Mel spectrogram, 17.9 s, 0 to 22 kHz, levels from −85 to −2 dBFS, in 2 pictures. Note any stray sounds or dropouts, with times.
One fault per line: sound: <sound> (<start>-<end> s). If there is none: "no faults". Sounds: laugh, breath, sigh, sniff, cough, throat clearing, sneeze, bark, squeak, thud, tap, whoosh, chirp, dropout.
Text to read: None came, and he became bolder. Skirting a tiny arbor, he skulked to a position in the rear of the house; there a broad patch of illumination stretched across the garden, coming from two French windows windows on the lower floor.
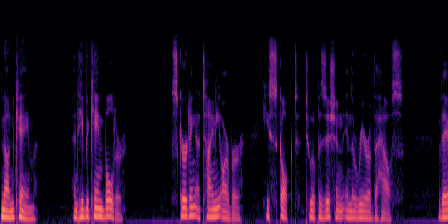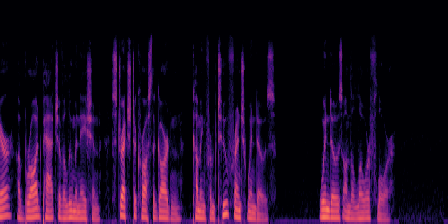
no faults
